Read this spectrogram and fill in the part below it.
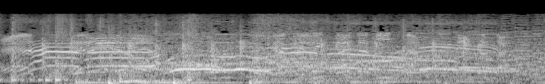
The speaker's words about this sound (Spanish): Y es lo mismo que te decimos a ti, que seas muy, pero muy feliz porque te lo mereces. Estos aplausos son para ti.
